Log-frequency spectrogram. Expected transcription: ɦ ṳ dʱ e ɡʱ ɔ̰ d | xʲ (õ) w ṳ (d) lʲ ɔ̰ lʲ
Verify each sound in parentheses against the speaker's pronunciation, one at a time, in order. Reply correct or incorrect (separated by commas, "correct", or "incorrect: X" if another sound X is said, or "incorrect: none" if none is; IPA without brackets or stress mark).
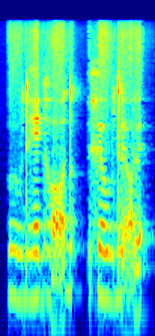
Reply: incorrect: o, correct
